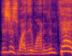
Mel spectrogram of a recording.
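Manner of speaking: quiet, hushed tone. Turning to another player during a tense ceremony: hushed tone. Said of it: "in a hushed tone".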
